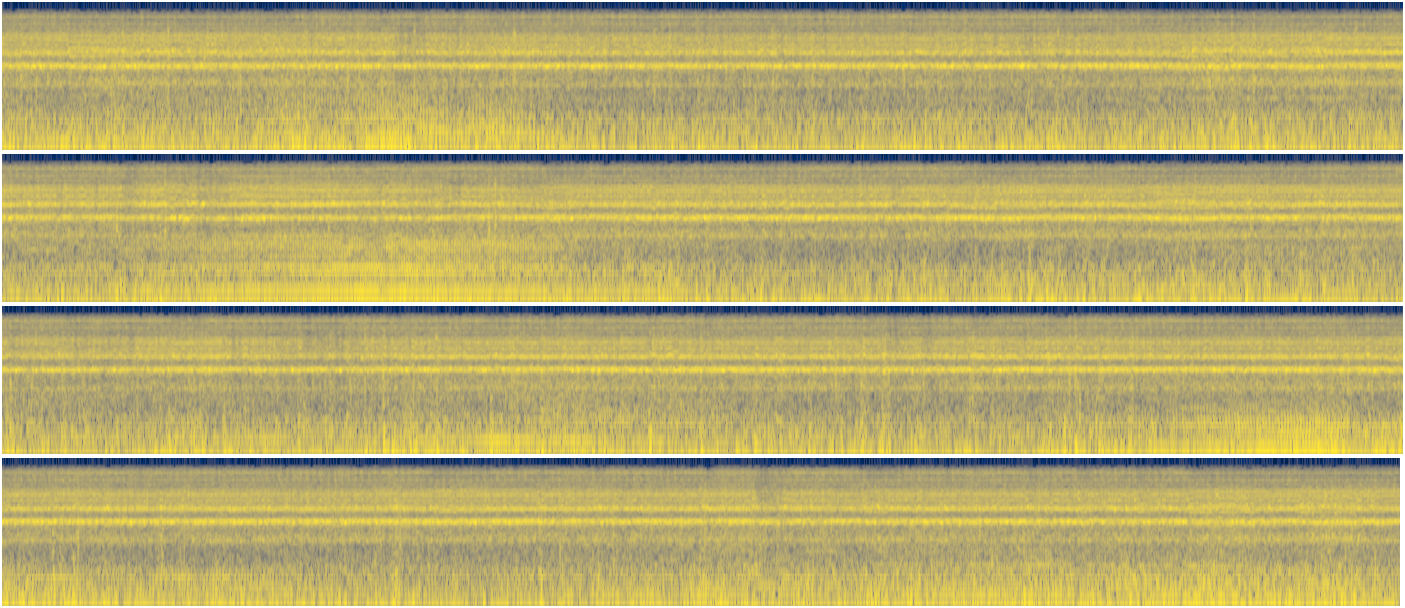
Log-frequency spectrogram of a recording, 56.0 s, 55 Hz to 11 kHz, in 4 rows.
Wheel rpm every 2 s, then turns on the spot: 150, 150, 150, 150, 150, 150, 150, 160, 150, 160, 150, 150, 150, 150, 150, 150, 150, 150, 150, 150, 150, 150, 150, 150, 150, 150, 150, 150.
none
